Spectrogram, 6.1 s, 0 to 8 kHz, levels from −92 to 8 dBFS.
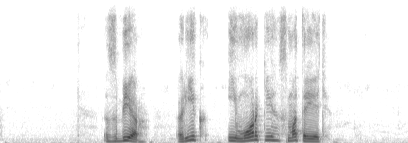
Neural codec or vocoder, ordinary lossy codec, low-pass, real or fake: none; Opus, 24 kbps; 7.2 kHz; real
